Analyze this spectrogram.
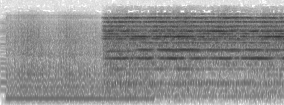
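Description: A steady hum gives way to a bright, sustained bell ringing from a cereal-testing machine after Rice Chex and Wheat Chex cereals are put in its slot and the button is pushed; the ringing starts suddenly and holds loud and shimmering to the end, with no one speaking.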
